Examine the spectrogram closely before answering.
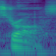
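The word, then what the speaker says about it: Strauss: at his ego like it's pronounced stoss like it's Admiral it's not Mister you know just the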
